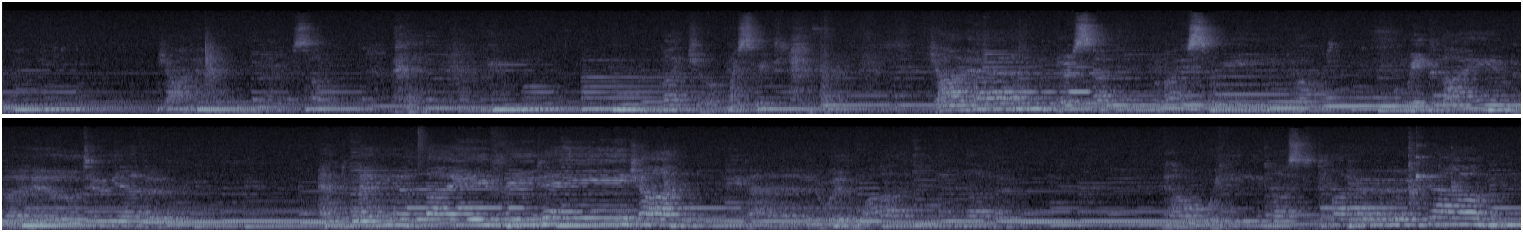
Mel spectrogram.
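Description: Acoustic guitar being played, a steady run of chords and notes with no break.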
